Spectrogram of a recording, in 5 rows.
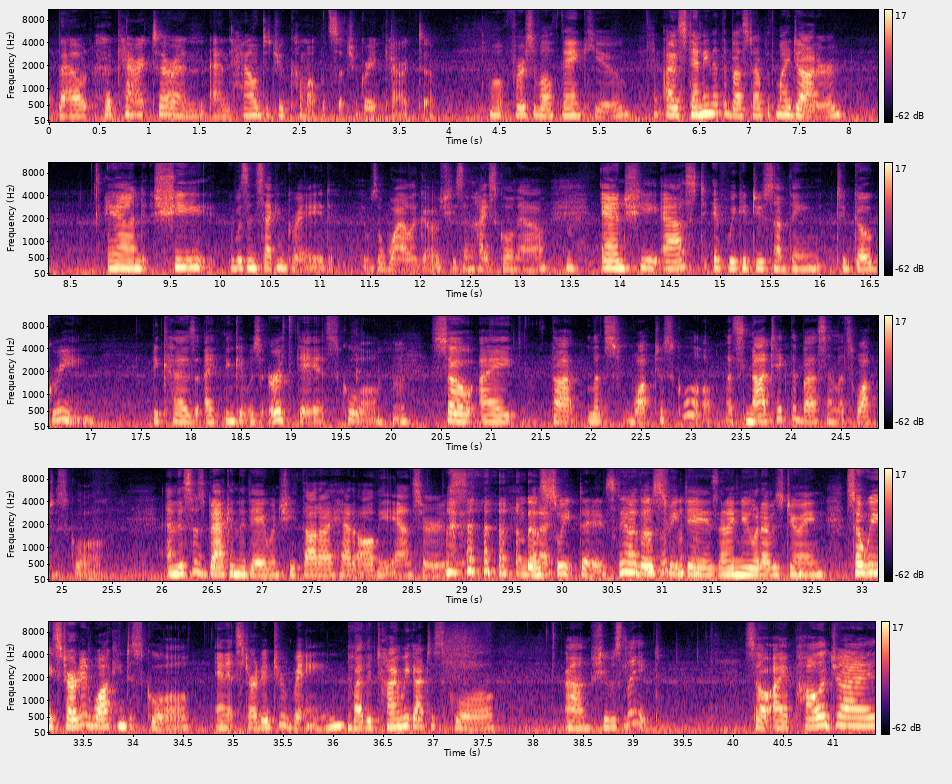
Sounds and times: Speech: 0.0 - 8.0, 17.6 - 25.4, 26.0 - 39.3, 40.2 - 41.4.

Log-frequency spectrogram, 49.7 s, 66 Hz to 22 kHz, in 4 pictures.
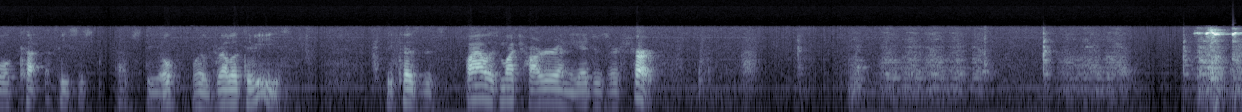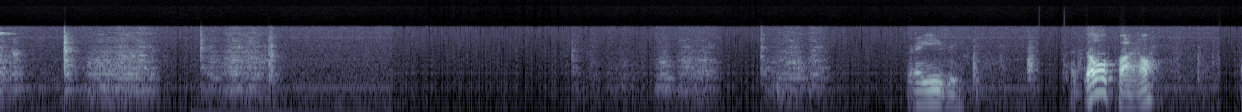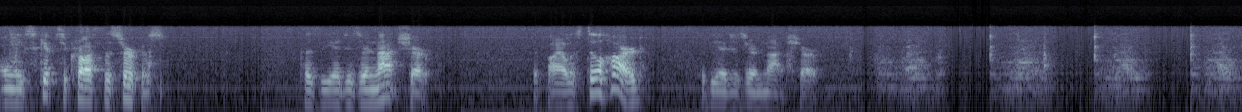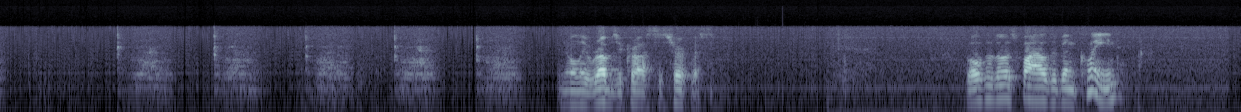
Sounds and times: Filing (rasp): 8.5 - 11.4, 12.0 - 15.2, 18.2 - 20.8, 33.6 - 37.4, 38.4 - 42.6
Rub: 8.5 - 11.4, 12.0 - 15.2, 18.2 - 20.8, 32.9 - 37.4, 38.4 - 42.6.

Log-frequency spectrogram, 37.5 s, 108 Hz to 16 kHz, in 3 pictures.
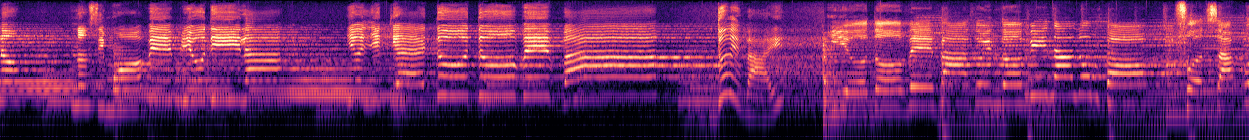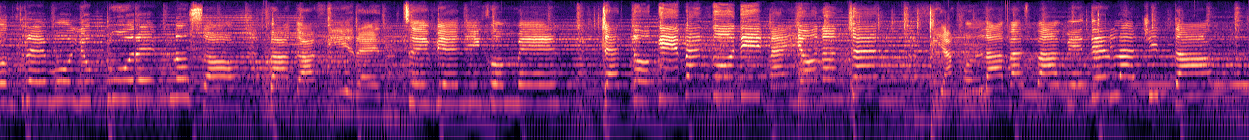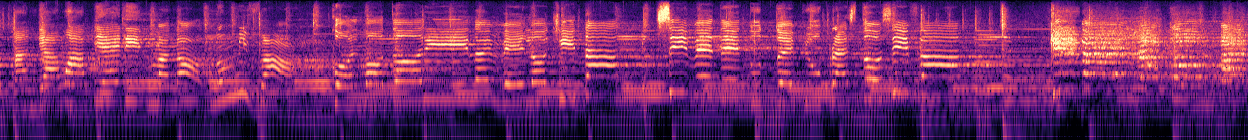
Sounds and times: Music: 0.0 - 37.4.

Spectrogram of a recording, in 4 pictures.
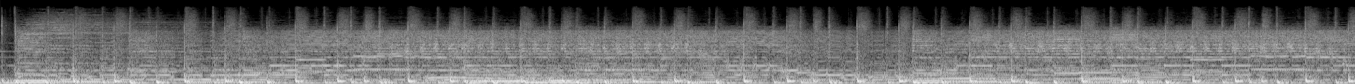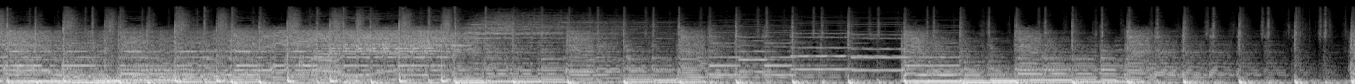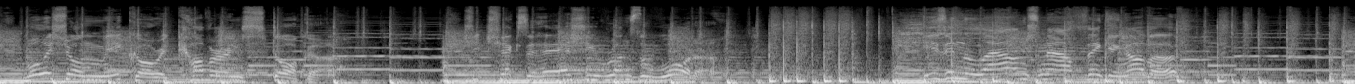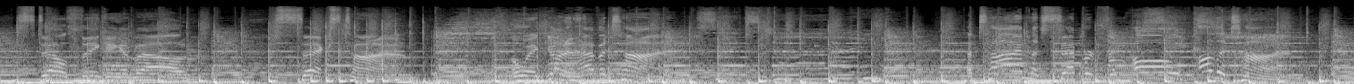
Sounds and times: Grunge: 0.0 - 54.1.

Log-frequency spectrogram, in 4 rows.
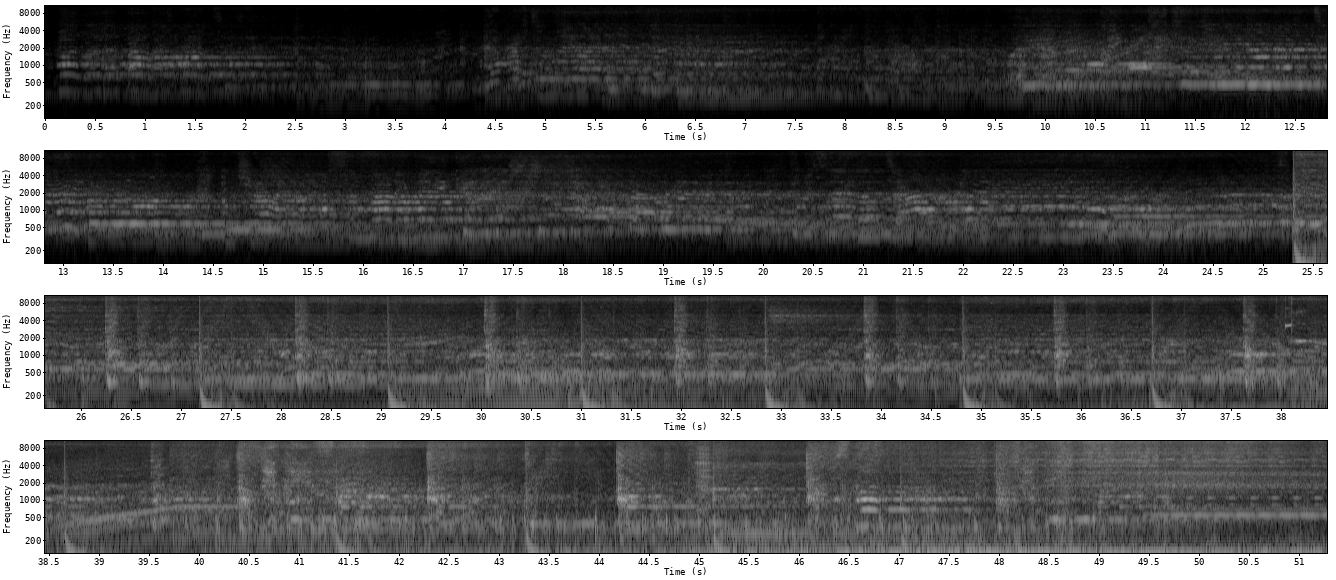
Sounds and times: Dubstep: 25.3 - 51.2.

